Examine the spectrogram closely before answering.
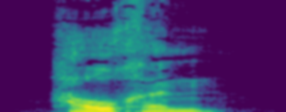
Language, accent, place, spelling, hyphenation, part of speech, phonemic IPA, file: German, Germany, Berlin, hauchen, hau‧chen, verb, /ˈhaʊ̯xn̩/, De-hauchen.ogg
- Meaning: 1. to whisper 2. to breathe out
